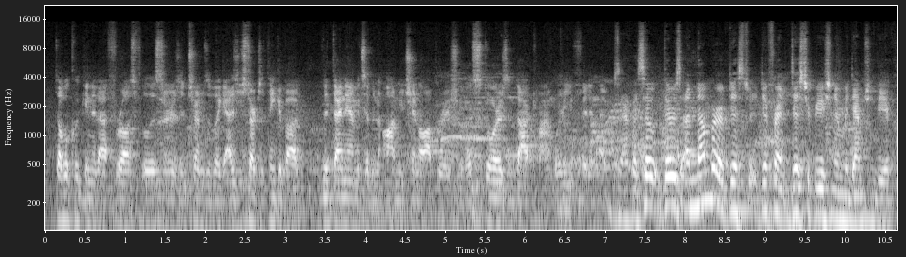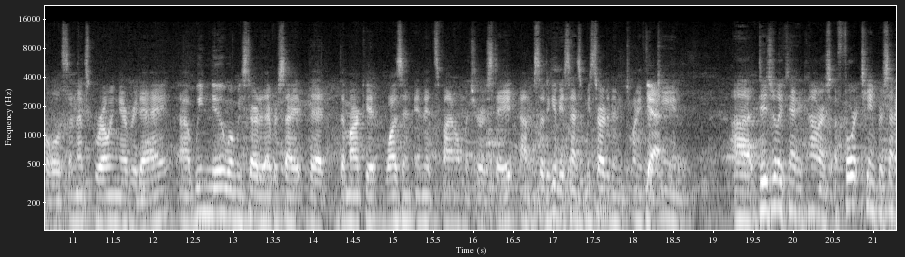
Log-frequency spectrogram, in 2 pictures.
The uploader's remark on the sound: Live From Groceryshop.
